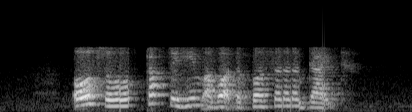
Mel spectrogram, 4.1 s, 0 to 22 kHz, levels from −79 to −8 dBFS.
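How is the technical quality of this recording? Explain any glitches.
The recording has clear technical damage: constant codec degradation across the whole clip plus three short timing glitches.

Throughout, the speech goes through G.726 ADPCM at 24 kbit/s. The codec sends only a few bits per sample describing how the signal differs from a running prediction, so quantisation noise is high. It shows up as a rasping hiss that rises and falls with the speech level, unlike steady background noise, and nothing above 3.9 kHz comes through.

At 1.20 to 1.28 s there is a repeated buffer. New audio arrived late, so the playback device played the previous block once more. The repeat lasts about 85 ms, which fits a 4096-sample buffer, and roughly a tenth of a second of real audio is lost. The result is a brief stutter with a hard join, where the same fragment is heard twice rather than smeared or dropped.

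A second repeated buffer comes at 2.82 to 2.99 s. Here the same 85 ms block plays two extra times, so it sounds three times in a row with a hard join at each repeat. This replaces around 150 ms of real audio, so the stutter is longer than the first one.

At 3.22 to 3.24 s there are chunks out of order. A 5.33 ms chunk was written three chunks late, so it plays after the chunks that should have followed it. No audio is lost, but the sequence is scrambled and there are three hard joins. It sounds like a tiny jumbled moment rather than a repeat, because nothing is heard twice.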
